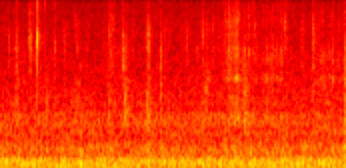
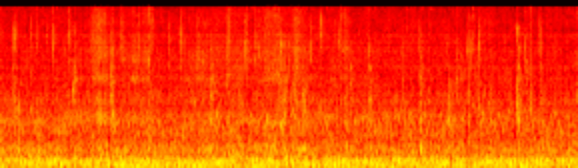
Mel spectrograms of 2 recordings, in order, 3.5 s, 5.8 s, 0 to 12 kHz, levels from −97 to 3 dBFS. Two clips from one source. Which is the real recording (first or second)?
first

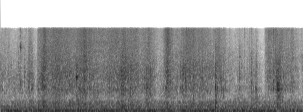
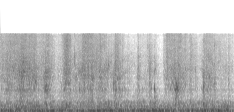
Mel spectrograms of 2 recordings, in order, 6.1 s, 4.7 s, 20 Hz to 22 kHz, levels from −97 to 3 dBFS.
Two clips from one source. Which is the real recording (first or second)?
first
